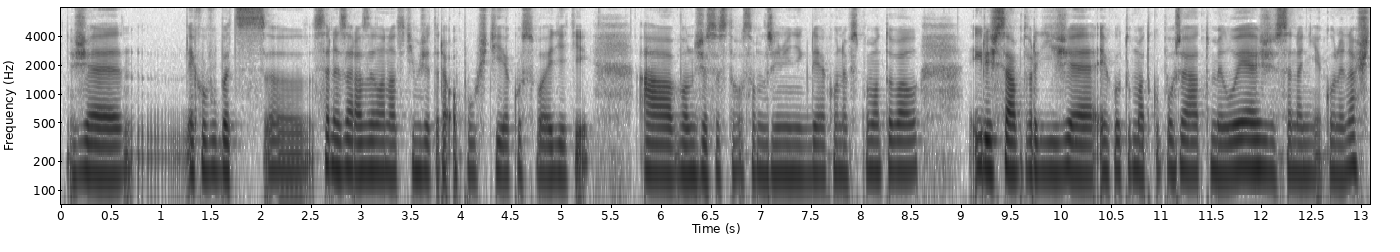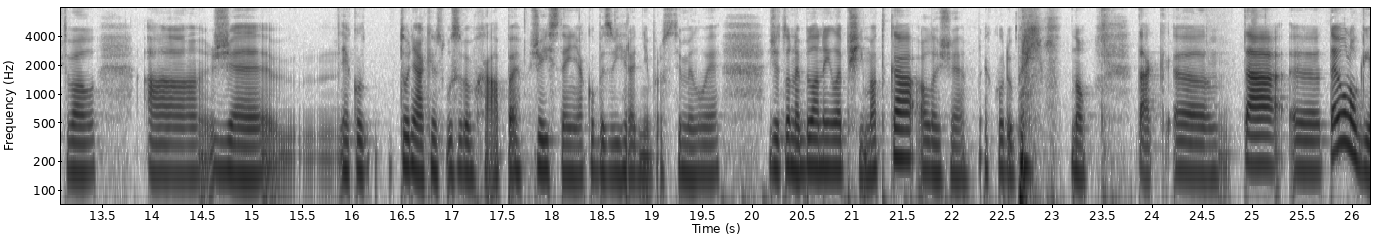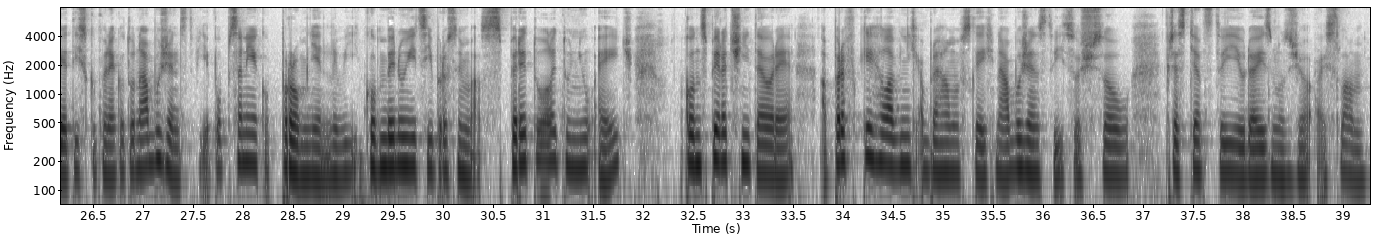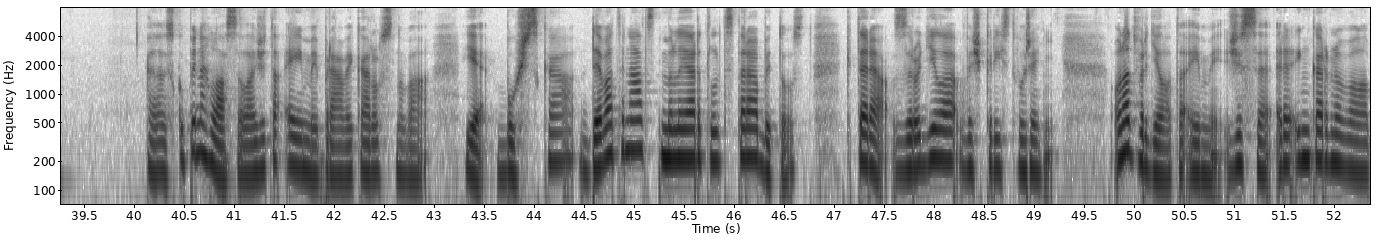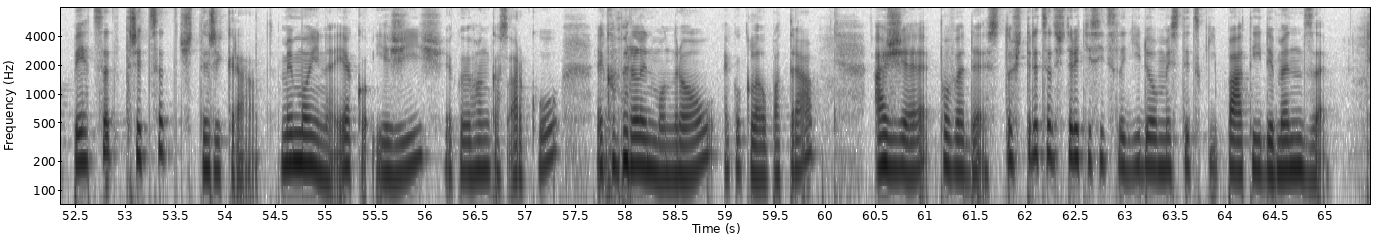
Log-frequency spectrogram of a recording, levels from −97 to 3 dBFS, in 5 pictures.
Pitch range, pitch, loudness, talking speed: 150-180 Hz, 160 Hz, -19 LUFS, 130 wpm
